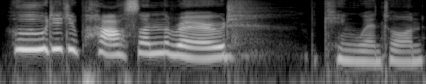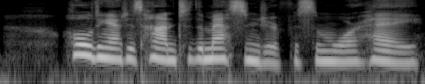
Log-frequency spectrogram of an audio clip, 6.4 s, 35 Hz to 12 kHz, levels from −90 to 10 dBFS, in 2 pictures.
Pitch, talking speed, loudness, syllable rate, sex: 225 Hz, 205 wpm, -20 LUFS, 4.8 syllables/s, female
